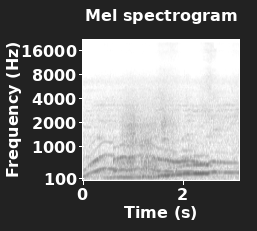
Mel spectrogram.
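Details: Cats in a fight: a steady, moaning yowl lasting about three seconds, slowly rising and falling with a slight wavering. Light background hum.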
